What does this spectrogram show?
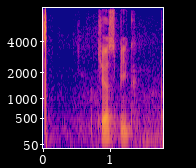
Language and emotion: Russian, neutral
